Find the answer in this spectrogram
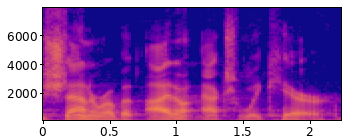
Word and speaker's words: Shannara: had this discussion because everybody says shinara and um i've i said a long time ago that i don't have any claim to the pronunciations i never pretended that that was the importance to me the way i say it is shannara but i don't actually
